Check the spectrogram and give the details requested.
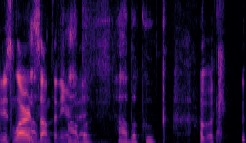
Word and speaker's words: Habakkuk Baldonado: Habakkuk Baldonado. There you go. That's how you pronounce it. The more we know. All right, we just learned something here today. Habakkuk.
